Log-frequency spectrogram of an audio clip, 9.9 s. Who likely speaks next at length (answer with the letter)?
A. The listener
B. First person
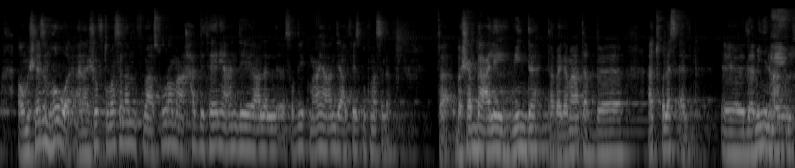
B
